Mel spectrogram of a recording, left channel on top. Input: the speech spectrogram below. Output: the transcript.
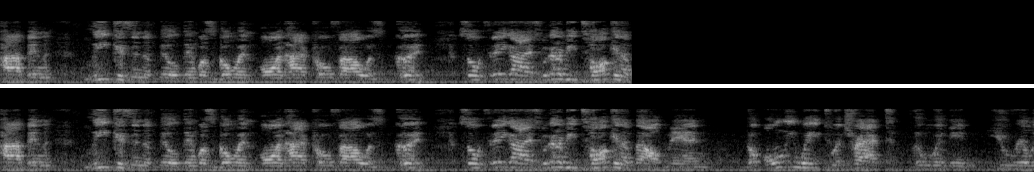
Leak is in the building. What's going on? High profile was good. So today, guys, we're going to be talking about, man, the only way to attract the women you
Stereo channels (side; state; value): left; drops out; at 6.4 s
